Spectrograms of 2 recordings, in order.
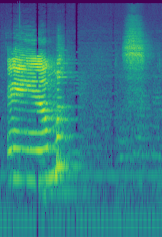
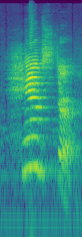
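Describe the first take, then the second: First: "ham-ster" stretched into separate sounds with gaps; sounded out. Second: Said in the usual way. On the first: Shown as a demonstration. Teacher circling each sound in hamster, sounded out bit by bit. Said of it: "Circling each sound". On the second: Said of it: "this word is hamster".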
